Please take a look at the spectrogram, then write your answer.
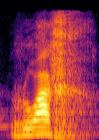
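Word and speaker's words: רוח: rach así como suena se pronuncia la c en hebreo como J ruaj se les hó y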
